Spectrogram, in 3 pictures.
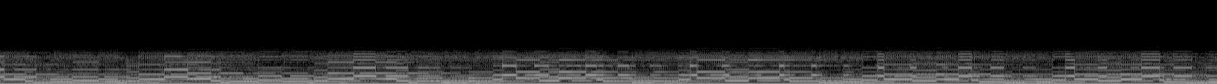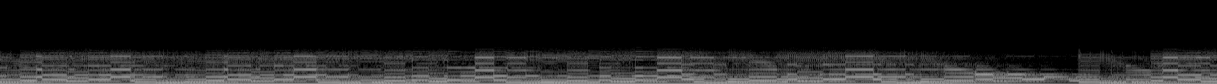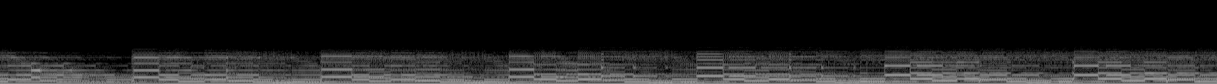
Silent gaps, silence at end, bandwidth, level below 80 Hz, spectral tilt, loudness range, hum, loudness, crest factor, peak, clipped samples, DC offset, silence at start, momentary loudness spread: none; 0 s; 2.9 kHz; -46 dBFS; -12.5 dB/octave; 1 LU; none; -33 LUFS; 12 dB; -18 dBFS; under 0.1%; 2%; 0 s; 3 LU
